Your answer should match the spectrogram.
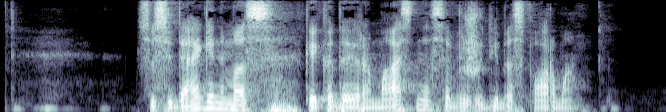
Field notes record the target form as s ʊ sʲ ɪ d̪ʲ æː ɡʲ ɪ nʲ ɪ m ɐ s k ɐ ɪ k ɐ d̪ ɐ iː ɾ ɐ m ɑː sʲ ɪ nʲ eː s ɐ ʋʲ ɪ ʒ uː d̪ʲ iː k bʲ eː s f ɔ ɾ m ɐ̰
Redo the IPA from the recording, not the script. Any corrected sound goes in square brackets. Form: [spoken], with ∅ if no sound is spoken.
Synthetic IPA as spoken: s ʊ sʲ ɪ d̪ʲ æː ɡʲ ɪ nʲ ɪ m ɐ s k ɐ ɪ k ɐ d̪ ɐ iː ɾ ɐ m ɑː sʲ ɪ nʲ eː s ɐ ʋʲ ɪ ʒ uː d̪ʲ iː [∅] bʲ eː s f ɔ ɾ m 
